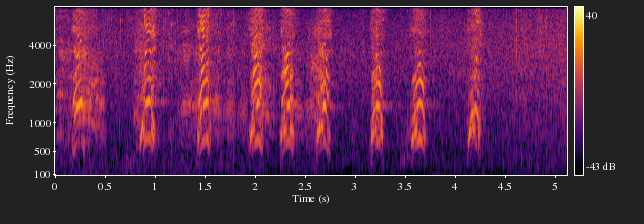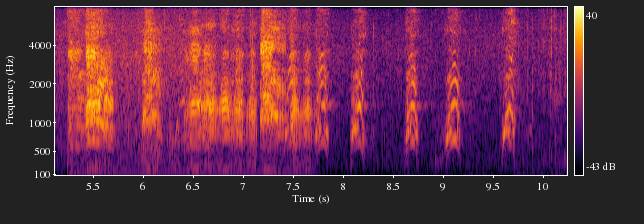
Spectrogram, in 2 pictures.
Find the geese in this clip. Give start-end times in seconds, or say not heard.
0.0-2.8, 5.2-7.8.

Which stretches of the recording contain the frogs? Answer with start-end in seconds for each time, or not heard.
not heard.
